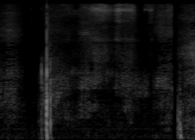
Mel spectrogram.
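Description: Breathy rustling noise from a phone being handled and swung round, with one sharp click about half a second in.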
